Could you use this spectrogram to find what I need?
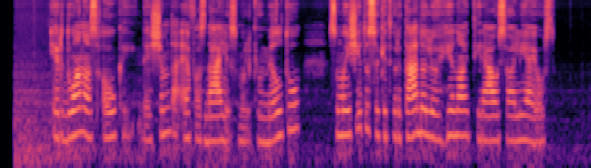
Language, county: Lithuanian, Kaunas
